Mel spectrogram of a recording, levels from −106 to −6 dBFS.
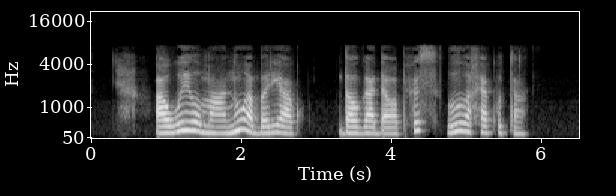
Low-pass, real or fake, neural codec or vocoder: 7.2 kHz; real; none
